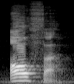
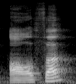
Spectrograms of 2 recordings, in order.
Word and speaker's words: alpha: Alpha, alpha. And you can see that this alpha has a sound like the A in car, ah. Not a, like hat, okay?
